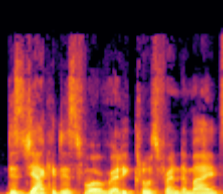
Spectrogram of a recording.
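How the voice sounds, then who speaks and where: A man from Trinidad with a softened Trinidadian accent, chatting casually with viewers on a livestream as a tailor, friendly and often repeating himself. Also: on the high side, level tone, fairly quick. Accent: Trinidadian, softened toward American. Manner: friendly, repeats phrases, greets viewers by name.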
